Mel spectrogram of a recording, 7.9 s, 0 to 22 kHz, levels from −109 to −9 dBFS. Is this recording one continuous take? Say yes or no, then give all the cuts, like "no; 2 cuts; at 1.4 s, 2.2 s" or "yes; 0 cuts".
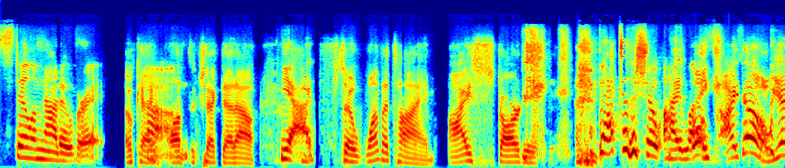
no; 3 cuts; at 2.7 s, 3.1 s, 3.8 s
